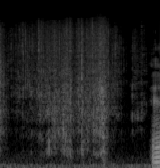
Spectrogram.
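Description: Plastic packaging crinkling as it is handled, a soft rustle that dies away about a second and a half in.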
